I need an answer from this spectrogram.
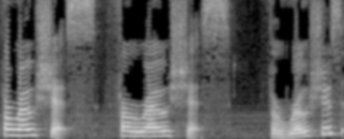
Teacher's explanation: Ferocious, stress goes on the second syllable.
